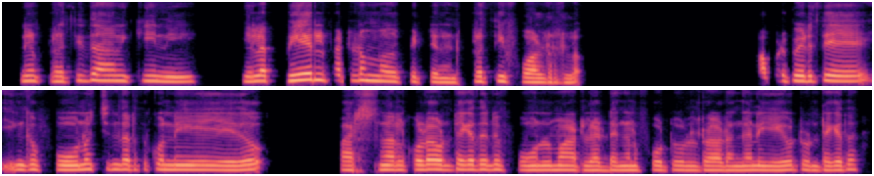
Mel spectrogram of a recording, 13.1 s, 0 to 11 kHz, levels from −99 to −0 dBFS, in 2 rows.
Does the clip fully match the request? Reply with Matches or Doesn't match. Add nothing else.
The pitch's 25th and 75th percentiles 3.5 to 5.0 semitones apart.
Doesn't match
